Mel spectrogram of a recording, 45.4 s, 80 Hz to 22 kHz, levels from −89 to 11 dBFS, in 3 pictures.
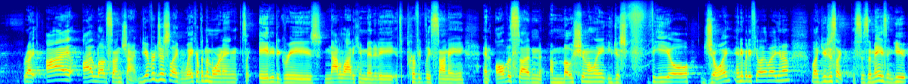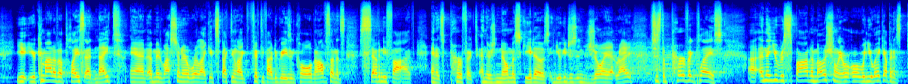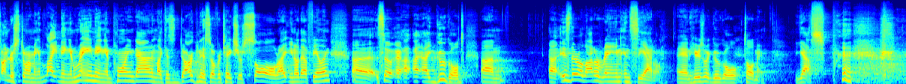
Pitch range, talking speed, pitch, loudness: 150-190 Hz, 200 wpm, 165 Hz, -20 LUFS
